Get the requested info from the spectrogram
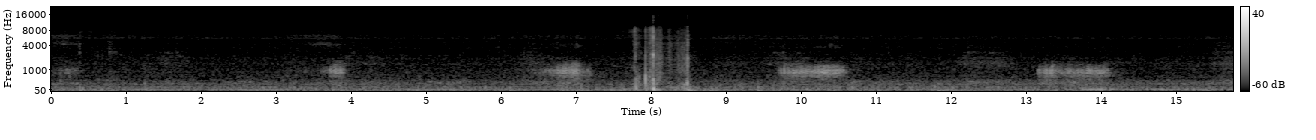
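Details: Maltese dog snoring while tired after a walk: soft, raspy snore bursts recurring about every three seconds against quiet room hum, with a sharp click near the middle.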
